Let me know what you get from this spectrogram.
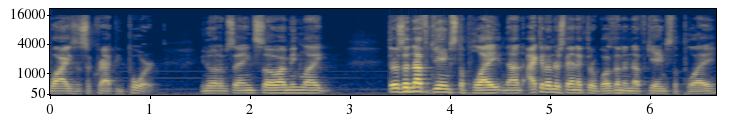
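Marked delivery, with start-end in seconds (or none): none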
